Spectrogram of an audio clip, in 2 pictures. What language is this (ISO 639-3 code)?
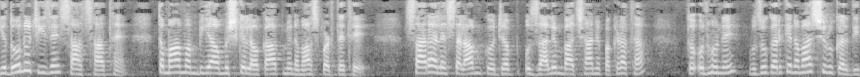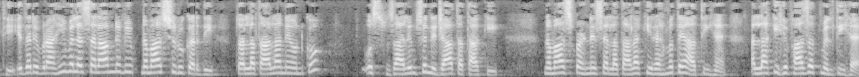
urd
